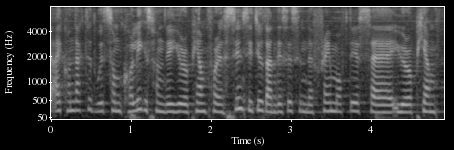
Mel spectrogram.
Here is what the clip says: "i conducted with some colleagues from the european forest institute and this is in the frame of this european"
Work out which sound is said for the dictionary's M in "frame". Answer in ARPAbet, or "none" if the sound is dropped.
M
